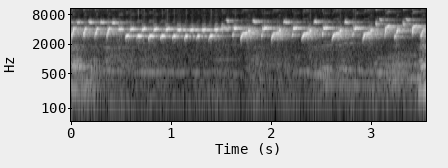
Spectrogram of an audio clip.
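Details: Goldfinch in Tunisian song style, a phrase used to teach other goldfinches: continuous high tinkling twitter, rapid repeated notes shifting in pitch, with quiet low background sound.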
